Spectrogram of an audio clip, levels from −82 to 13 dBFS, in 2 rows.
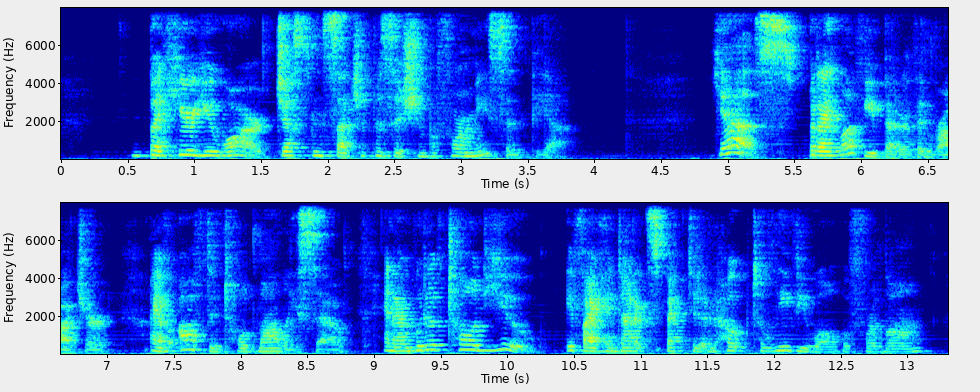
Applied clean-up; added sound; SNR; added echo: neural separator model SepFormer DNS4.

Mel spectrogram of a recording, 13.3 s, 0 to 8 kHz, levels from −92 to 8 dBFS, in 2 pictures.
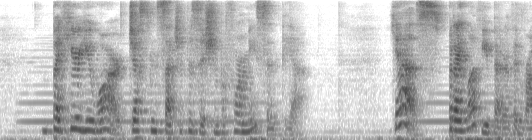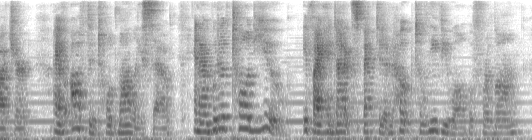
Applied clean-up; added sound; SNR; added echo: none; Bowed string instrument; 20 dB; reverberation time 0.3 s.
